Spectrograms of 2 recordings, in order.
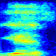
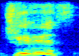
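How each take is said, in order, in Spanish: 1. La palabra empieza con sonido 'y', como en 'yet'. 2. La palabra empieza con sonido 'j', como en 'jam'. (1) "en lugar de yes" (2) "utilizamos la Y como el sonido que se hace de la J en inglés"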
